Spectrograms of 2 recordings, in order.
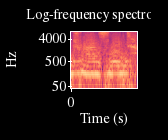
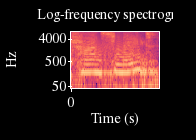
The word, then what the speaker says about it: translate: واقع این دفینیشن کلمه translate هستش. فقط حواسمون باشه این کلمه دو تا تلفظ داره، translate که بریتیش هستش و translate در واقع اون اسش صدای زی میده که امریکن هستش.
